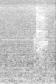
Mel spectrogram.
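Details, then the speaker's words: Young woman's soft, low rumbling stomach gurgle while she says she is very hungry, picked up by an iPhone: a normal hunger growl (borborygmi). "お腹グーグーきてきゃー。お腹からもいい音を奏でる。"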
